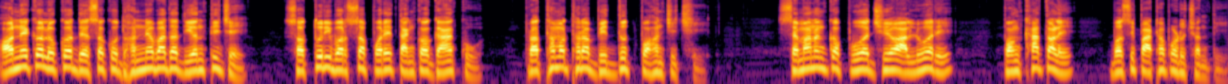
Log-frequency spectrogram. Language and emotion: Odia, neutral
